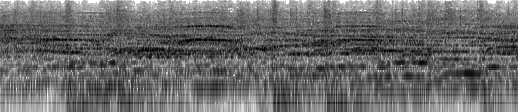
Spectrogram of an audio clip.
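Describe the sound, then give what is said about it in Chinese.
An audience applauds and cheers steadily for several seconds, a dense, loud wash of clapping blended with upbeat music playing underneath, with no speech, welcoming two star performers. “掌声欢迎两位超级红星”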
